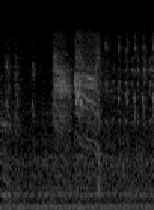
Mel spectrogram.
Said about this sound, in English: I can hear lots of birds alarm calling. Lots of white-crested helmet shrikes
